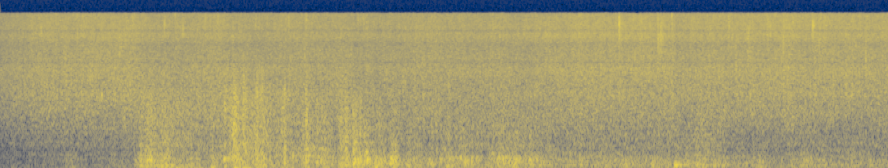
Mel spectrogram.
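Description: Thunder rumbling over steady rain: the rumble builds about a second and a half in and slowly dies away.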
